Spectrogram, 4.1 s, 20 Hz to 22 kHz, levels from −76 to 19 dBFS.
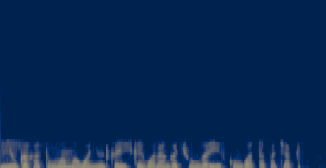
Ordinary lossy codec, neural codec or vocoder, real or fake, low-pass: AAC, 32 kbps; none; real; 3.6 kHz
